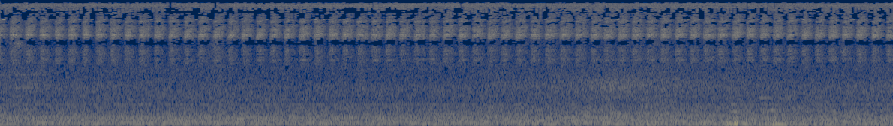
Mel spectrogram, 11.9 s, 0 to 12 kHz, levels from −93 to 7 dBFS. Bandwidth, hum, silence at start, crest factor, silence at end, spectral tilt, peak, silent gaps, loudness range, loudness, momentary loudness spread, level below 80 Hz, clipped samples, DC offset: 11.5 kHz; none; 0 s; 18 dB; 0 s; -2 dB/octave; -22 dBFS; none; 0 LU; -36 LUFS; 1 LU; -50 dBFS; under 0.1%; under 0.1%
